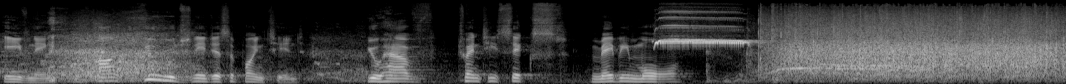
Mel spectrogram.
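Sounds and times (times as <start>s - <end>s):
speech: 0.0s - 6.9s
laughter: 0.1s - 2.1s
short shrill whistle blast: 6.5s - 7.7s
clapping: 7.4s - 10.6s.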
